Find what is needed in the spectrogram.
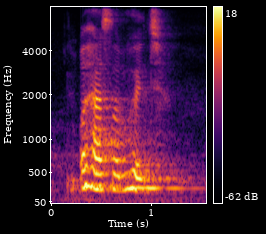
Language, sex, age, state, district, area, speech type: Maithili, female, 18-30, Bihar, Samastipur, rural, spontaneous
